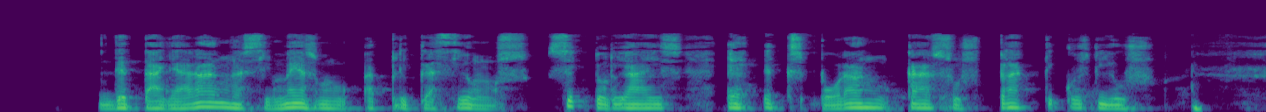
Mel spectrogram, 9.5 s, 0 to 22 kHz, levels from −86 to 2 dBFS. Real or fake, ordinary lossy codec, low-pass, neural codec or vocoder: fake; MP3, 48 kbps; 7.2 kHz; codec, 16 kHz, 4 kbps, FreqCodec, larger model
